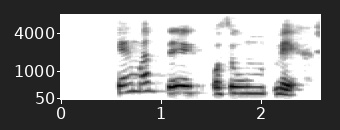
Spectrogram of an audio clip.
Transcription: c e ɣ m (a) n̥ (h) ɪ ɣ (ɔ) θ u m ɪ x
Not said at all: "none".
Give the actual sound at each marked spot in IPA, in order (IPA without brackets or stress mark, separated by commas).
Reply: a, θ, ɔ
